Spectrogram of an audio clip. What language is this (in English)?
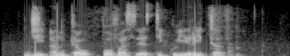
Esperanto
